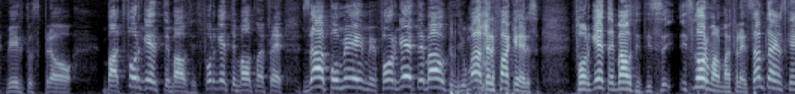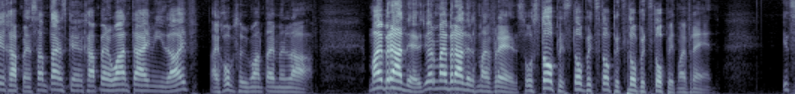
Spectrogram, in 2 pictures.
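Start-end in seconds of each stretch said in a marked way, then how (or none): 4.1-9.6 loud, high, insistent outburst; exasperated shout. Real, not acted. Streamer tells fans to forget the defeat, exasperated shout. 15.5-17.0 loud, high-pitched call; emphatic appeal. Real, not acted. Streamer appeals to his fans as brothers, loud emphatic call.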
